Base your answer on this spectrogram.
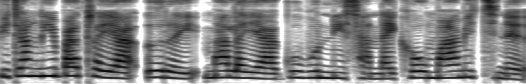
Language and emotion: Bodo, neutral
